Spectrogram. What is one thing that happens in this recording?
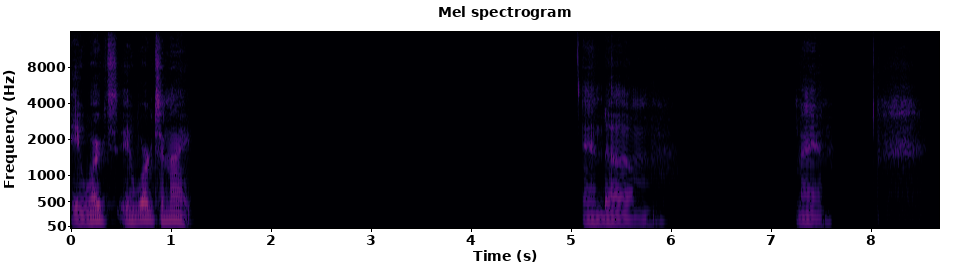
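A young man talks casually into a close microphone, in short bursts with pauses.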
